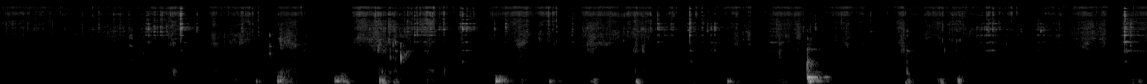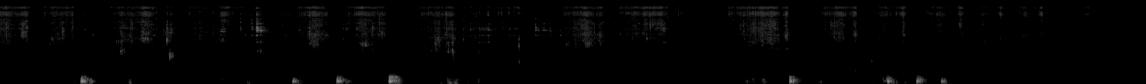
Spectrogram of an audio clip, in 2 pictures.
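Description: Dry scraping and rustling with soft, irregular knocks, from ingredients being handled and mixed in a bowl.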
